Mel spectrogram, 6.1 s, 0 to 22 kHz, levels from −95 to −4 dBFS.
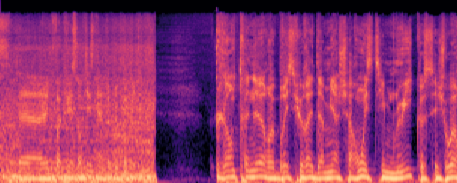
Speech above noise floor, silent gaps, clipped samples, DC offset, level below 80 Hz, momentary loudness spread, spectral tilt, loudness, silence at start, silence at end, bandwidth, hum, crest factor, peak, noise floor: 34 dB; none; under 0.1%; under 0.1%; -30 dBFS; 3 LU; -4.5 dB/octave; -17 LUFS; 0 s; 0 s; 17 kHz; none; 10 dB; -6 dBFS; -50 dBFS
